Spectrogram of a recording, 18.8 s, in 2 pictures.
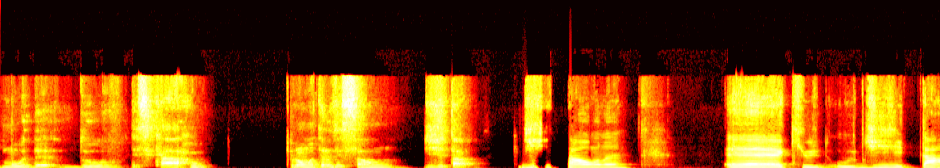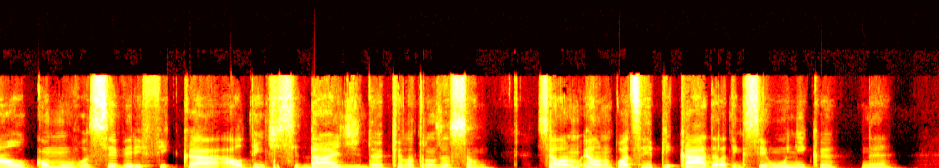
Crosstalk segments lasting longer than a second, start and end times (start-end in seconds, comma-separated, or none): none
